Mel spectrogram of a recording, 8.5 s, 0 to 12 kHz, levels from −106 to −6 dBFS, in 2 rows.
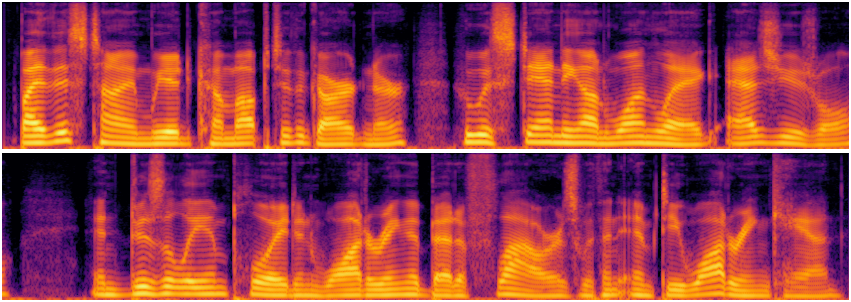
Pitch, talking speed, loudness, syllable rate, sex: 130 Hz, 225 wpm, -19 LUFS, 6.0 syllables/s, male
